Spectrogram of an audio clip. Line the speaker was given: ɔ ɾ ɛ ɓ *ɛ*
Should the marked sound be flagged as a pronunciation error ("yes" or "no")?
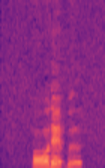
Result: yes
